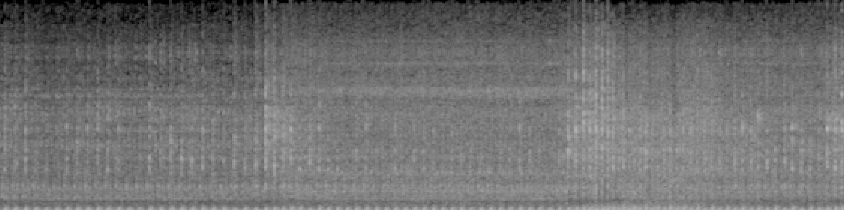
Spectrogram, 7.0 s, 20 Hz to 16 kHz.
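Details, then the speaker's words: Mini bike with performance kit running fast and unevenly, rough stuttering beats, backfiring, popping and shooting flames. Owner suspects the very short exhaust and plans to fit a new Predator 212 exhaust. "This is doing the same things, backfiring, popping, shooting flames. Yeah, it sounds good and looks cool."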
